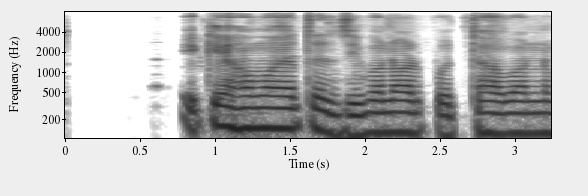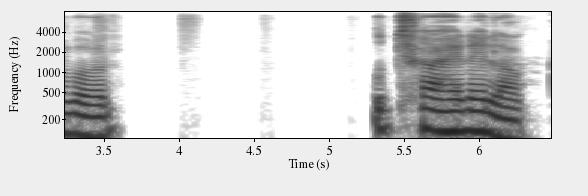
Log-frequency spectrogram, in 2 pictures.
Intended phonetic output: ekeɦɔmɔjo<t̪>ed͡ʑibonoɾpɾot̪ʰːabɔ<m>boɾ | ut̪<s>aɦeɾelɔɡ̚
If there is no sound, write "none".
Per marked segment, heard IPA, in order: t̪, n, ʃ

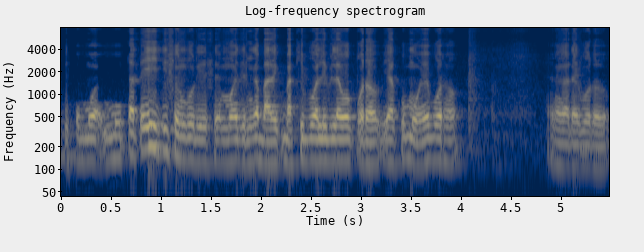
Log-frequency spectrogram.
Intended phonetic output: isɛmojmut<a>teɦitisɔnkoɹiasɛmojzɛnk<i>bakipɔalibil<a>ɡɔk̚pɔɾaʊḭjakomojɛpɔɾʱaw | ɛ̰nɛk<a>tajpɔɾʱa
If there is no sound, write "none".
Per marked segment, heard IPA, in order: a, a, a, a

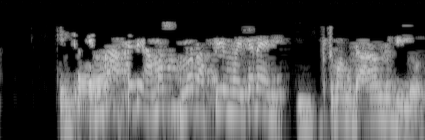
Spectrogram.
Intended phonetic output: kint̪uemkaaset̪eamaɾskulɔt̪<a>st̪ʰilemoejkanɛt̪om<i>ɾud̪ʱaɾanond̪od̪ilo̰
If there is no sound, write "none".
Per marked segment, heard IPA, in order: a, a

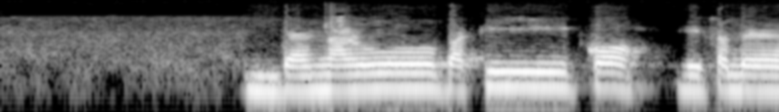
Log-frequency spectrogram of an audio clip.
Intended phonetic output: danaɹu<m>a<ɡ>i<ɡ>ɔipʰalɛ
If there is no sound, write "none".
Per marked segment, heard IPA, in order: b, k, k

